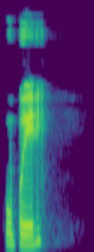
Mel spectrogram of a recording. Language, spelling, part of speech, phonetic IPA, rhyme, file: Russian, упырь, noun, [ʊˈpɨrʲ], -ɨrʲ, Ru-упырь.ogg
- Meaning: 1. vampire 2. bloodsucker, ghoul, sadist (a cruel person) 3. asshole, leech (a mean and contemptible person, especially one who takes advantage of others)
